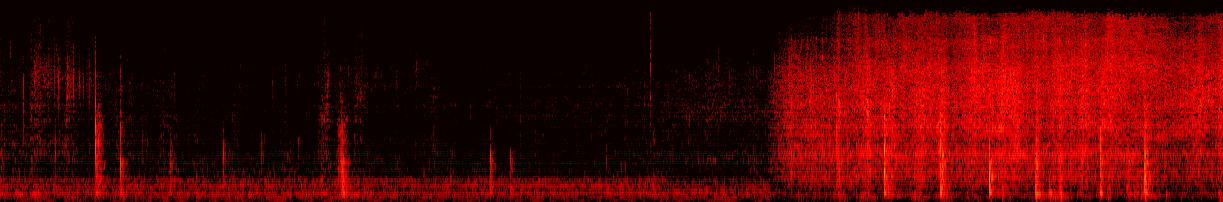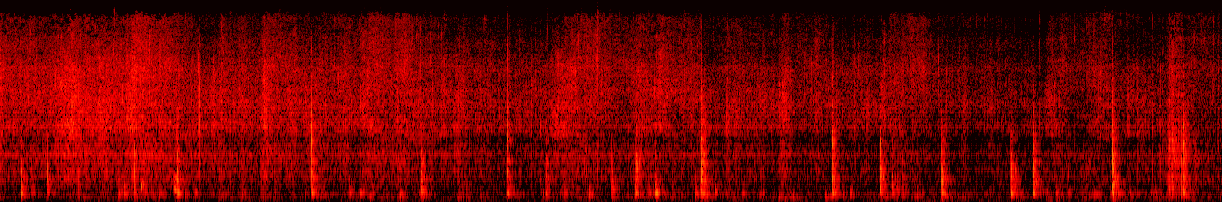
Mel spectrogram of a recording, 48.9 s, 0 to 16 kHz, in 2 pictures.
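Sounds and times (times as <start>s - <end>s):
vegetables sizzling in a pot: 0.0s - 4.7s, 5.6s - 8.8s, 13.6s - 48.9s
wooden spoon knocking and scraping pot: 16.6s - 33.2s, 34.5s - 43.6s, 44.6s - 46.9s.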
